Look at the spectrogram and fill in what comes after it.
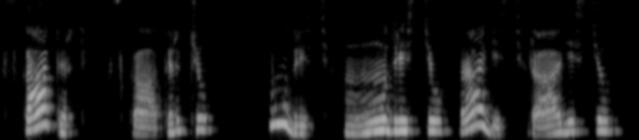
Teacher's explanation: якщо основа іменника початковій формі закінчується збігом двох приголосних звуків то в орудному відмінку однини не відбувається подовження цих звуків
